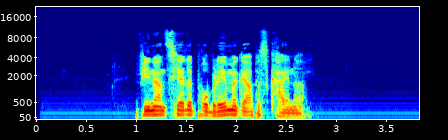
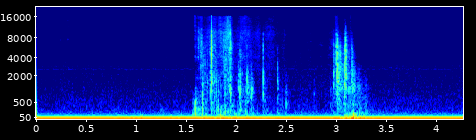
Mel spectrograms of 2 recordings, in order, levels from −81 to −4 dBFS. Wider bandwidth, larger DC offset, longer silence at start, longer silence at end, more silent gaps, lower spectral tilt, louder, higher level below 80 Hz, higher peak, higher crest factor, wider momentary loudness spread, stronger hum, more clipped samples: second, 10.5 kHz vs 17 kHz; second, under 0.1% vs 4%; first, 1 s vs 0 s; first, 1.15 s vs 0 s; neither; first, -6.5 dB/octave vs -2 dB/octave; first, -17 LUFS vs -39 LUFS; first, -38 dBFS vs -48 dBFS; first, -2 dBFS vs -8 dBFS; second, 18 dB vs 36 dB; second, 9 LU vs 26 LU; first, 50 Hz at -45 dBFS vs none; neither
